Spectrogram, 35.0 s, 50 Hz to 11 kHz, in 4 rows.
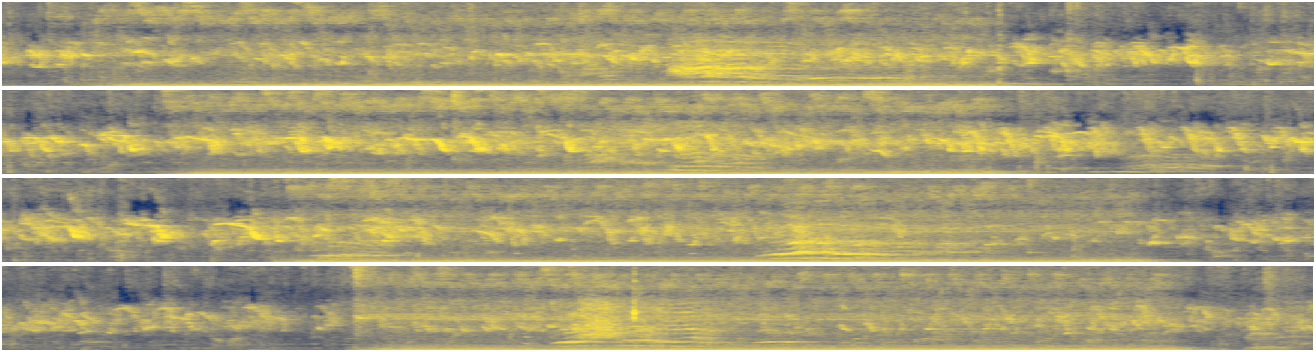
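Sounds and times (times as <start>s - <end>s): steady electric hum: 0.0s - 7.1s, 9.8s - 15.8s, 19.3s - 25.8s, 28.5s - 34.9s
chicks peeping: 0.0s - 34.9s.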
